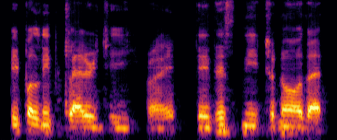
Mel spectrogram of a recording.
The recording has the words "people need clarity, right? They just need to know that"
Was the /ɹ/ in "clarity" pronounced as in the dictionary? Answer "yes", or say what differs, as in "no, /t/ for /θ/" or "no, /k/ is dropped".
yes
